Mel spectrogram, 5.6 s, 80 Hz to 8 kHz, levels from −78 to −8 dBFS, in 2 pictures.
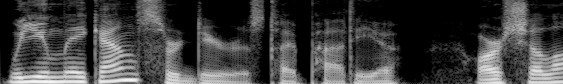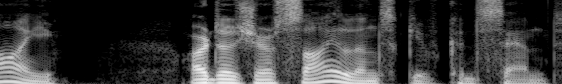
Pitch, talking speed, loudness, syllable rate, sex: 115 Hz, 150 wpm, -19 LUFS, 5.1 syllables/s, male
